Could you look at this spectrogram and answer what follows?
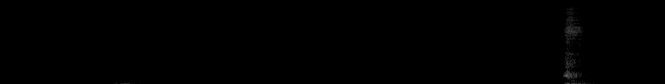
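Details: A sneeze.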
